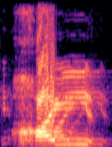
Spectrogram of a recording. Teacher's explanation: را ساکن سے پہلے جب یا ساکن آ جائے تو پھر ہم اس را کو باریک کرتے ہیں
